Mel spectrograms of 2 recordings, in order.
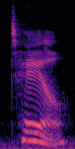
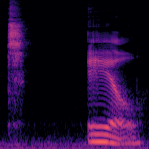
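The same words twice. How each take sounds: First: Said in the usual way. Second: Crisp T, pause, then "ale"; sounded out. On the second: Shown as a demonstration. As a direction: break "T-, ale" into separate sounds. Phonics teacher sounds out, then blends.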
